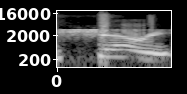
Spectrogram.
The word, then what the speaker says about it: Sheree: up your last name it's actually Sherry even though it's spelled French Sher it is pronounced Sherry Marie see and this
